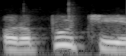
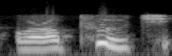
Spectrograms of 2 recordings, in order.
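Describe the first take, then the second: First: The name has a Spanish pronunciation. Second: The name has an American English pronunciation. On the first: "is how you would say it in Spanish" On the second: "is the American way of saying it"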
